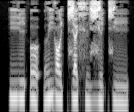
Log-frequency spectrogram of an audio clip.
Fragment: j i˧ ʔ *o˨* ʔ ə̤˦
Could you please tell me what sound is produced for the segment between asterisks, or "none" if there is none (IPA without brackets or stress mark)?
o˨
